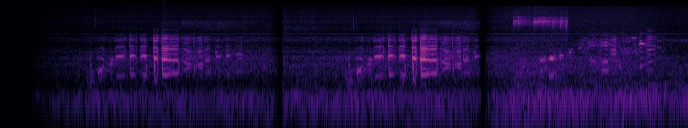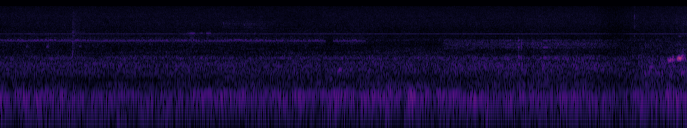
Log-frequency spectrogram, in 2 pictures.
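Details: Greater horseshoe bats (Rhinolophus ferrumequinum) echolocating as they emerge from a Sussex maternity roost, brought down to hearing range as two warbling, tonal bursts over a low hum.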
